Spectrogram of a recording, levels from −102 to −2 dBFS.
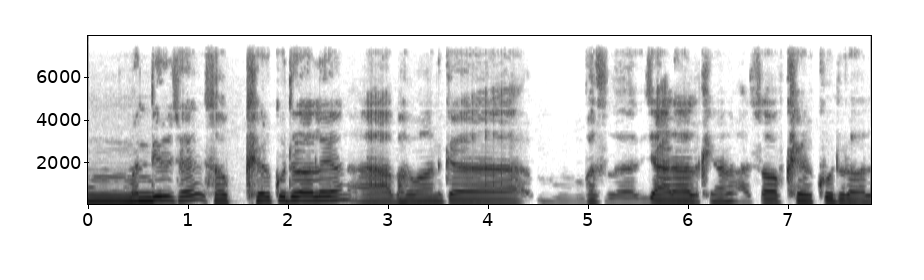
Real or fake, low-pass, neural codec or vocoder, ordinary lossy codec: real; 7.2 kHz; none; none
